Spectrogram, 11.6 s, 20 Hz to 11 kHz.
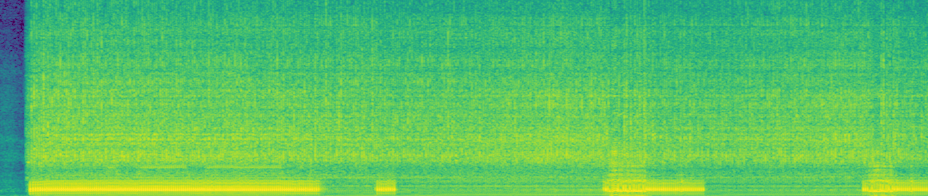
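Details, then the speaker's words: Traxxas T-Maxx 2.5 nitro RC truck, run after a long time unused, after a setting found too far open was readjusted: the roto-start motor whirs in long bursts while the engine only briefly catches. Hard starting, with a suspected fuel blockage. "I think we got a little bit of a block in that car better but we'll be all right we'll blast it out with a little bit of persistence"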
